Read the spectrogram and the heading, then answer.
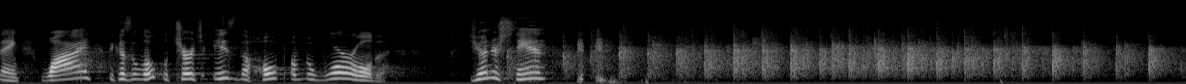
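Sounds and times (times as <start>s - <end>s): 
speech: 0.0s - 4.0s, 4.7s - 6.4s
audience clapping: 5.5s - 11.8s.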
